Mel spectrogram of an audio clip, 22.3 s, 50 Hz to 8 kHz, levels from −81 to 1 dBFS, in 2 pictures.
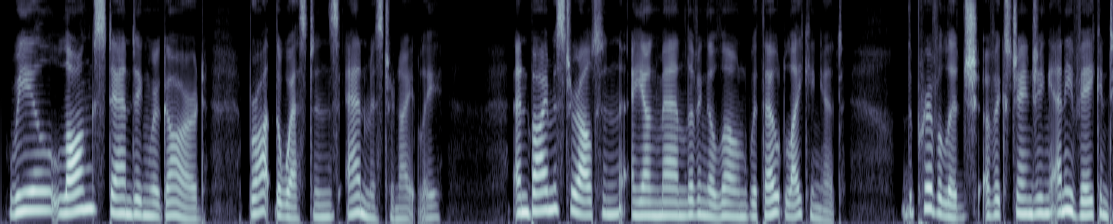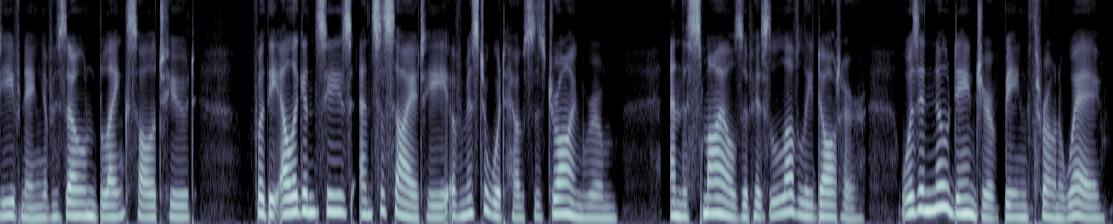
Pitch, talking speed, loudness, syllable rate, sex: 180 Hz, 155 wpm, -19 LUFS, 5.0 syllables/s, female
